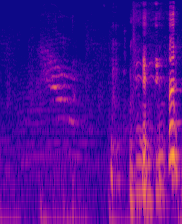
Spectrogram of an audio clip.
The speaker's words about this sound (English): Is there puppy issues going on right now? No. Just a loud cat. She has feelings.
